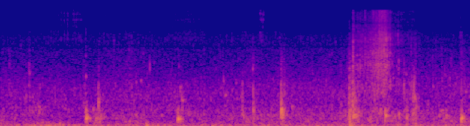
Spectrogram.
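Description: Water lapping against a boat's hull in small slaps about once a second, over a low rumble of wind. There is a brief hiss about five seconds in.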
